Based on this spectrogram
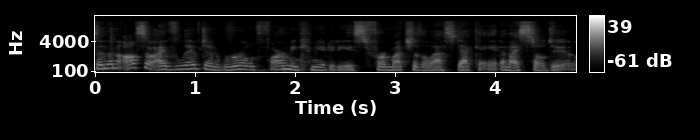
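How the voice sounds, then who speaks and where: At a very fast pace with hardly any pauses, a woman speaks with a medium pitch and vocal fry. Her pitch swings very widely. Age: 50s. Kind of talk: podcast interview.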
